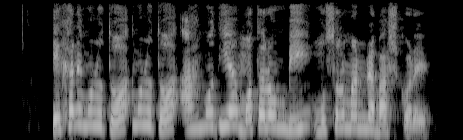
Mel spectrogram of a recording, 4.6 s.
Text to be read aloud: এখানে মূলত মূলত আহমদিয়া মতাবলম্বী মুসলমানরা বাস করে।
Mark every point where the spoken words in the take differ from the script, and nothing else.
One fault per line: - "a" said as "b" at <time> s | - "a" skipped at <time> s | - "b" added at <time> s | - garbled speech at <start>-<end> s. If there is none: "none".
none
